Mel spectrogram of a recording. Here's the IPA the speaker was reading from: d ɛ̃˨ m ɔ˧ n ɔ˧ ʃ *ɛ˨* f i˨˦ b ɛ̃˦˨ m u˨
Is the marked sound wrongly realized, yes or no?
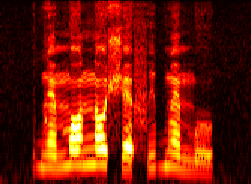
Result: no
